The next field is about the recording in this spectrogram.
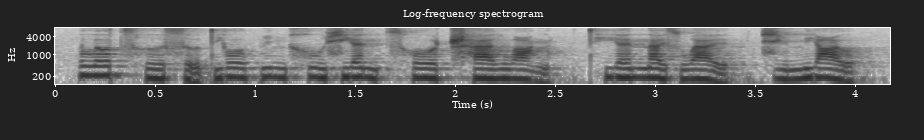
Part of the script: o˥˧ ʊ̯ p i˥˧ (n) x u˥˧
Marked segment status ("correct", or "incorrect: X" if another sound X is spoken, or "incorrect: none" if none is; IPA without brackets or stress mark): incorrect: ŋ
